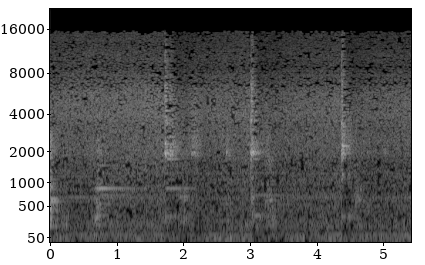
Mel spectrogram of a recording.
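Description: A metal spatula stirring in a large aluminium wok, knocking against the pan four times at roughly even intervals, over a steady sizzle of shallots and garlic frying in oil.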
